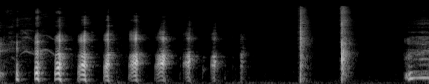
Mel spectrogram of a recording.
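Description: A man laughing hard, a run of breathy laugh pulses about four a second that fades out after about two and a half seconds. Near the end come two sharp taps about half a second apart.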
